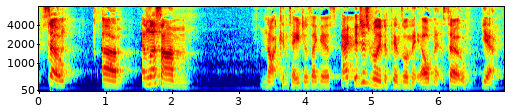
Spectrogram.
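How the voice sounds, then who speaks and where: Stuffy-nosed woman vlogging from home, lowish voice but bright and bold, rambly and giggly. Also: animated, moderate pace. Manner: chatty, rambling, laughs between thoughts. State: congested, nasal from a cold. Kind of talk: casual chat to camera.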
